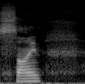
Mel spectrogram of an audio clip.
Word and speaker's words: sine: as SI any abbreviated to SI n and pronounced sign and it's the sine of this angle here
